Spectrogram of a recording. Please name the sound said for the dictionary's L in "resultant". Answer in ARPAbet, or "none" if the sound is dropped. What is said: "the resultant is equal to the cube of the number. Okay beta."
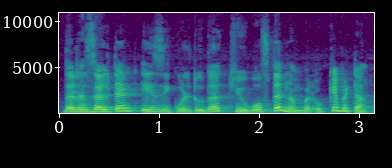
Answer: L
